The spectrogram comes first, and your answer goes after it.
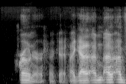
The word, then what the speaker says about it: kroner: How do you pronounce it? Corona. Kroner.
